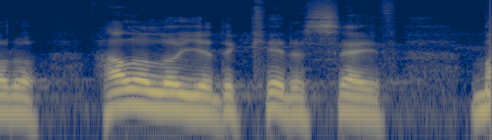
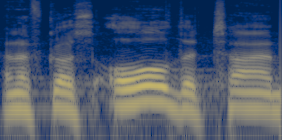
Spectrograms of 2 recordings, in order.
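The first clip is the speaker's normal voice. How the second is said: usual speaking voice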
